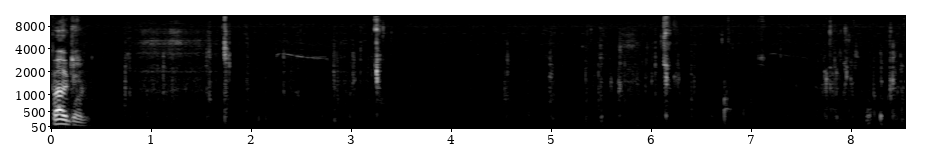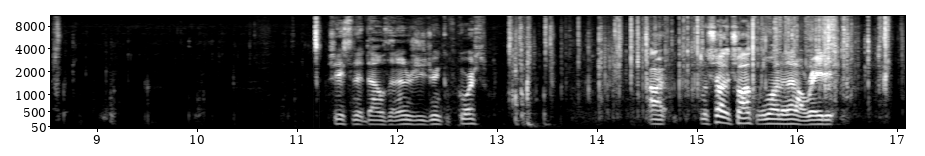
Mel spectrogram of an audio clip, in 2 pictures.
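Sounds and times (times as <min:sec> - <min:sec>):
chewing mouth sounds: 0:04.5 - 0:11.3
swallowing: 0:05.3 - 0:10.6.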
